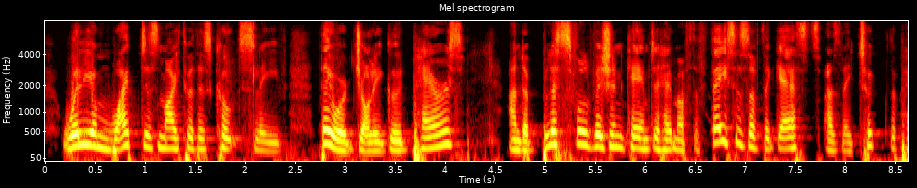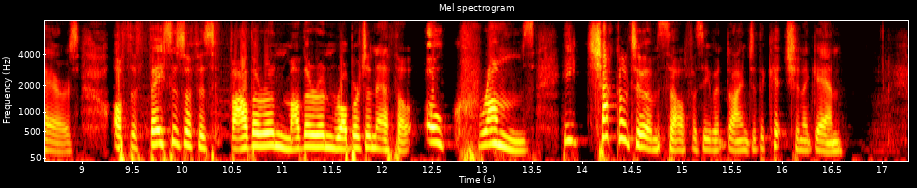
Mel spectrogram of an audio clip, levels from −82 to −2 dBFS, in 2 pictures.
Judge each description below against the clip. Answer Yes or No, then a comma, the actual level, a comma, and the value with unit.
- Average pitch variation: No, wide, 5.7 semitones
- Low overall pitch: No, high, 195 Hz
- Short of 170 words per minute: No, average, 200 wpm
